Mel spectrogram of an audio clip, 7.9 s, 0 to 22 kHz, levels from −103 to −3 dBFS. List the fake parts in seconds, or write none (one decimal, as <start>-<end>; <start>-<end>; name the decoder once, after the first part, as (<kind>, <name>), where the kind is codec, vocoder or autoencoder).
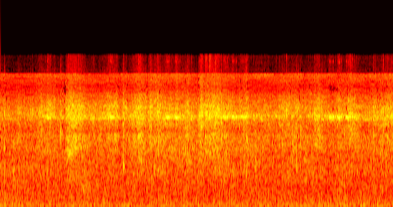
none

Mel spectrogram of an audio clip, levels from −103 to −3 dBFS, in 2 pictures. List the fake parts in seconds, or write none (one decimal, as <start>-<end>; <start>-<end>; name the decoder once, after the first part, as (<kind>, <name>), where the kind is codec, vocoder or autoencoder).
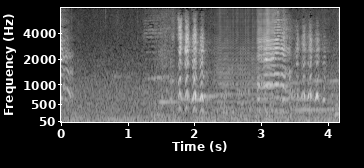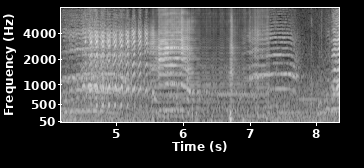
2.3-3.2 (vocoder, Vocos); 5.5-7.3

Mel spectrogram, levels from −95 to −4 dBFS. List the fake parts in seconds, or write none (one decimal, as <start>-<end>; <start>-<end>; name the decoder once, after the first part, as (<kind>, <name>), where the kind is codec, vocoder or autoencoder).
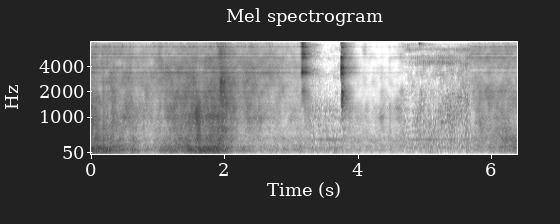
0.0-3.3 (vocoder, Vocos); 3.8-4.7; 5.7-6.4

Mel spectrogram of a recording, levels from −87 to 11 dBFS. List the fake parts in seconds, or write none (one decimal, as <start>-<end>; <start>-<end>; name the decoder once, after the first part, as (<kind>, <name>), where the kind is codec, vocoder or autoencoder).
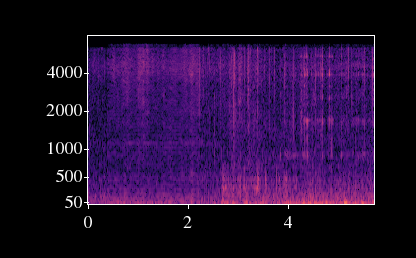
0.4-2.2 (vocoder, Vocos)

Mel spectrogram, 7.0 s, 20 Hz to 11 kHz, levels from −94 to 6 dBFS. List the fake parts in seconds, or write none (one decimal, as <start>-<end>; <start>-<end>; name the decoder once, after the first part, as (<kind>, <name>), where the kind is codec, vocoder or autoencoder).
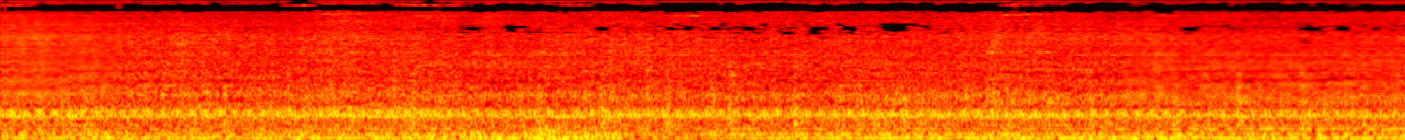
0.0-0.6 (vocoder, Vocos); 5.6-7.0

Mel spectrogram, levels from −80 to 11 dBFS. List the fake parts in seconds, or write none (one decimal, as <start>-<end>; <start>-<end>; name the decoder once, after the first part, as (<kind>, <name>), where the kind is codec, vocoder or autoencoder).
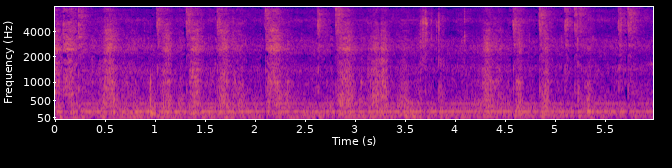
2.5-3.8 (vocoder, Vocos); 4.2-5.5

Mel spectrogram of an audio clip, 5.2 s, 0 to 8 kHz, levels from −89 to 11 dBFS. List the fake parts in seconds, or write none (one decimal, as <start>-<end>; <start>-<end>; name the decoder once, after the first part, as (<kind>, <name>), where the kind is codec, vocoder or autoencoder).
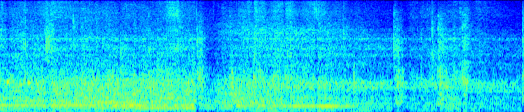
4.5-5.2 (vocoder, Vocos)

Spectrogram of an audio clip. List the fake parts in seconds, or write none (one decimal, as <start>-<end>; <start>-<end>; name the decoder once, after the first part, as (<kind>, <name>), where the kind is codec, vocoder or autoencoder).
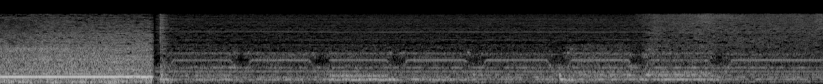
1.2-3.3 (vocoder, Vocos); 7.0-7.5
